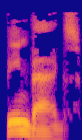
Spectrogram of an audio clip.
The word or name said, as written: beanbags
